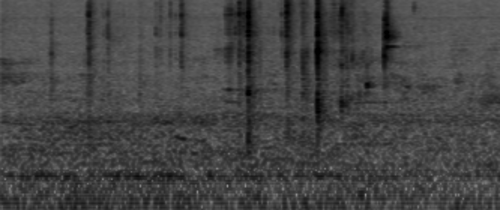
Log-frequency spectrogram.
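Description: Eggs being cracked and emptied into a bowl: a few faint, short clicks of shell and handling over quiet kitchen room tone.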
